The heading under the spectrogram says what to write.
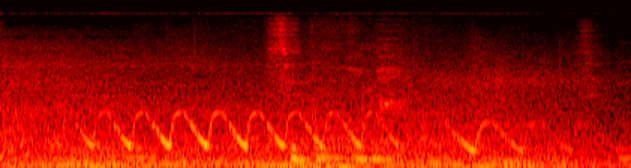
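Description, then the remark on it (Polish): A wailing siren sweeps rapidly up and down over a dense, rumbling city street backdrop, sounding filtered and processed, with a low engine-like drone beneath and no talking. “Tutaj na poziomie mm, dźwiękowym muzyka jest e, rzeczywiście taka industrialna, ale na poziomie dźwiękowym też mamy odgłosy mm, miasta w jakiś sposób przetworzone.”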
